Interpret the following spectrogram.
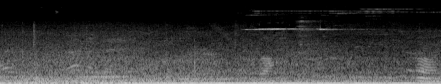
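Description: Steady low rumble of motor traffic, with people's voices in the background and a thin high whine that comes in about halfway through.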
